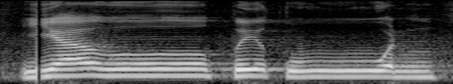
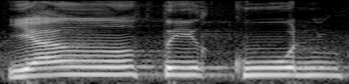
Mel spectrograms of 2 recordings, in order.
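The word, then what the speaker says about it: ينطقون: Jadi bacanya bukan yantiquun tapi yantiquun. Yti. Ingat ini huruf ikhfa di sini. Dan huruf th berbeda dengan huruf ta ini. Thu tebal dia. Jadi bacanya y bukan yanti tapi y tu.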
